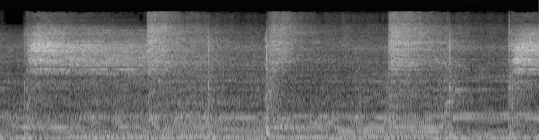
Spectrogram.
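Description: Live death metal band playing, heard from a camera close above the drum kit: fast drumming with a dense kick-drum low end and a cymbal crash about once a second, over sustained heavy chords.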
